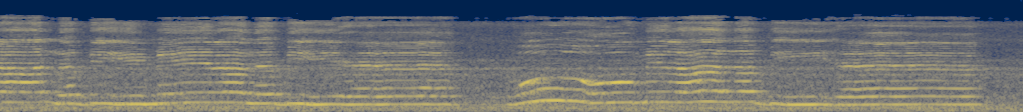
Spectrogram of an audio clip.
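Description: A boy singing a naat, an Urdu devotional song in praise of the Prophet, unaccompanied, in long held notes with ornamented rises and falls. The voice stops just before the end.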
